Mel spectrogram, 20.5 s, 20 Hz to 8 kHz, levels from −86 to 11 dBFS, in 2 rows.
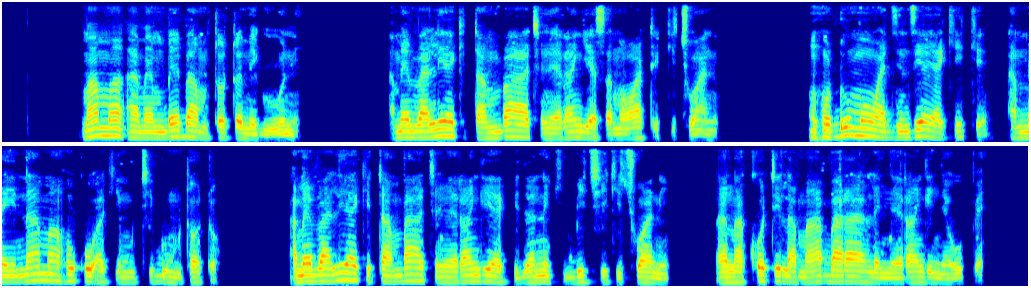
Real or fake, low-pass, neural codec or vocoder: real; 7.2 kHz; none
